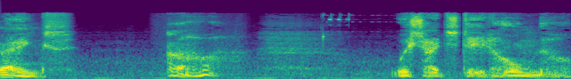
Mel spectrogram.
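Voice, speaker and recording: A raspy, put-on character voice from a man, with clear background noise. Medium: video game.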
